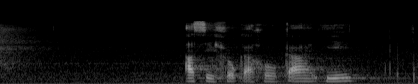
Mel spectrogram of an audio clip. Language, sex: Northern Sotho, male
